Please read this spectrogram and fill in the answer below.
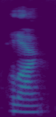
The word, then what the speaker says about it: Pilar: Pilar, okay.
